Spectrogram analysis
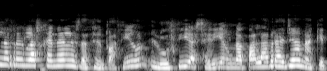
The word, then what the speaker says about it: Lucía: o si yo sé por esta palabra en sílabas y digo vale es que yo digo lucia no digo en lucía minucia entonces aquí en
